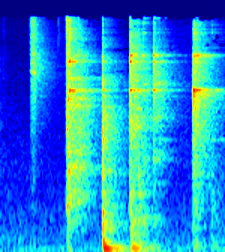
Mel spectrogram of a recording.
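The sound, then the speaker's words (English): Several beer cans crack open one after another, each sharp metallic pop followed by a short fizzing hiss, fairly loud with no talking. “let's go ahead and crack these and taste”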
